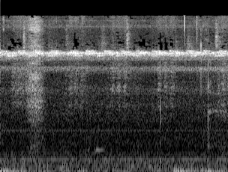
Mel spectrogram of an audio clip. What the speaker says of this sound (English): But instead of them being wolves, they are crickets.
